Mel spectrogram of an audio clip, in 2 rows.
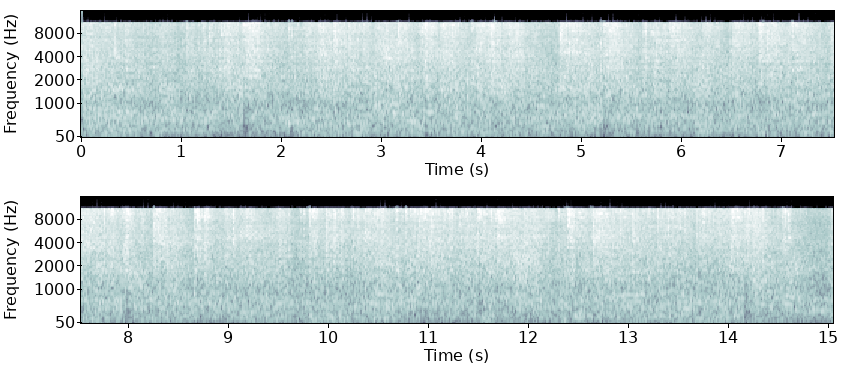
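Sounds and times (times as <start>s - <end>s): background din of play: 0.0s - 15.0s
steel rods rattling: 0.0s - 15.0s.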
